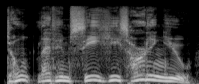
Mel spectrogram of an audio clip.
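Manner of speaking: ordinary delivery, nothing marked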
